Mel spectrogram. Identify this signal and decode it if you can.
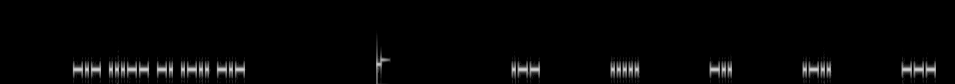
Morse code, heard as a keyed tone, about 42 wpm, spaced as for 17 wpm, 700 Hz. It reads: K3NLK W5DLO
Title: USA Call Signs - 5 Characters - 8x Character Spacing - 40wpm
